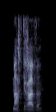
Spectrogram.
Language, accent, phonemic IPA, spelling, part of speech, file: French, France, /maʁ.ɡʁav/, margrave, noun, LL-Q150 (fra)-margrave.wav
- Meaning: 1. a margrave 2. margravine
